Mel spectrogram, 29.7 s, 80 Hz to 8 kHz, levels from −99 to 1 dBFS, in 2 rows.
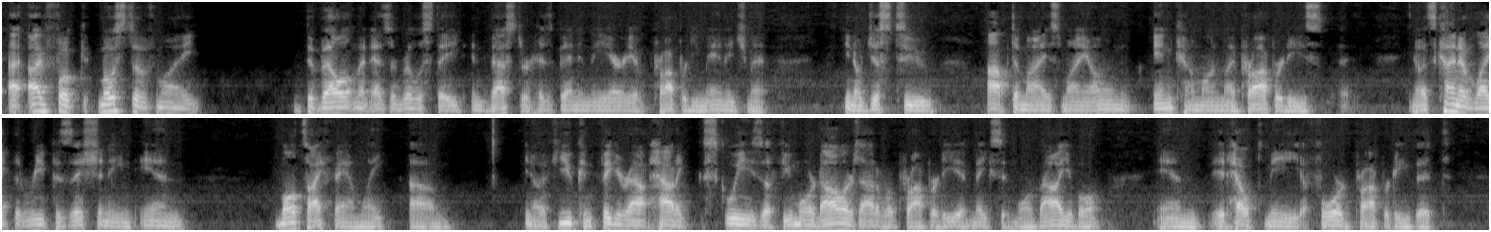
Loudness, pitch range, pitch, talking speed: -25 LUFS, 75-95 Hz, 85 Hz, 145 wpm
